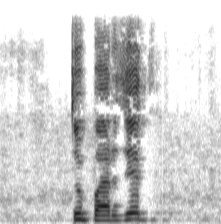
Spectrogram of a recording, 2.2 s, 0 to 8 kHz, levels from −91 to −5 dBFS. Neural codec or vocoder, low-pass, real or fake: none; 7.2 kHz; real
